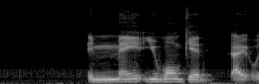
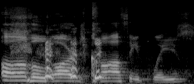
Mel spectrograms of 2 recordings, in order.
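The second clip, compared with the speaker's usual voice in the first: put-on American impression. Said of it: "Just my American impression".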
